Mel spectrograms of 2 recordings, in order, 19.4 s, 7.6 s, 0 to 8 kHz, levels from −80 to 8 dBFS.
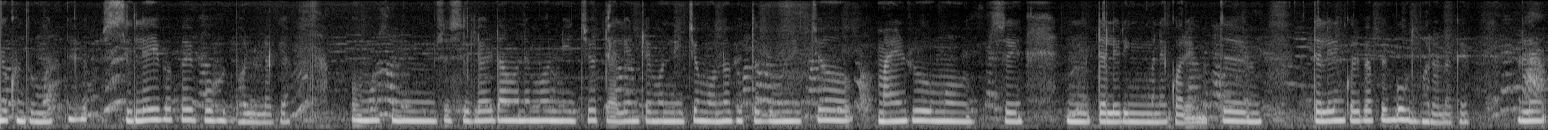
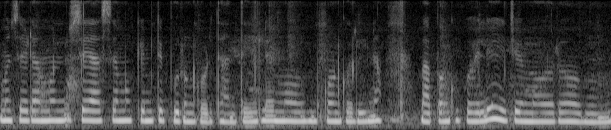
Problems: constant background noise, continuous background conversations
